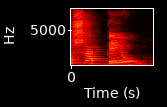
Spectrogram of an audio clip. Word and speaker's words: chapéu: A sílaba pel é a mais forte, oxítona.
